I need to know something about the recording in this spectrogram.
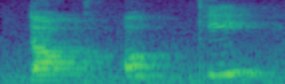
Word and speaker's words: tteokbokki: I've also been told that it's pronounced more like dokbokki, like it with a D.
